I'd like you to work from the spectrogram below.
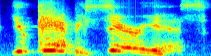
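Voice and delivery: high, drawn-out outraged yell; mock yell. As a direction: imitate an outraged moviegoer crying out. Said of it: "hear one guy just yell".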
